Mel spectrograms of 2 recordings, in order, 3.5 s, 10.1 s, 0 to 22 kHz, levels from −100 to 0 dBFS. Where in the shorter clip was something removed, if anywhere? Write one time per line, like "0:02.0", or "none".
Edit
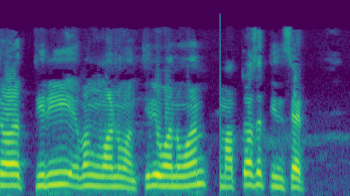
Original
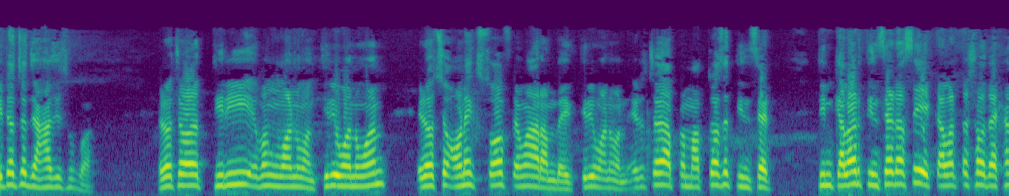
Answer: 0:02.2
